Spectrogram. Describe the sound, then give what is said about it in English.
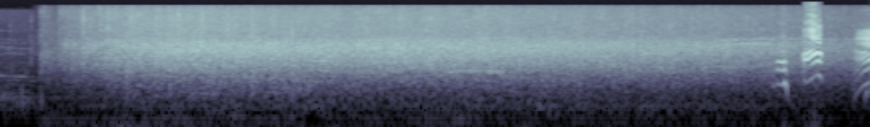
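Sustained audience applause: a dense, steady wash of clapping that rises quickly and holds for several seconds, followed by a couple of brief, higher-pitched whoops or cheers near the end. “Wait, you hear that applause? There was so much applause.”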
